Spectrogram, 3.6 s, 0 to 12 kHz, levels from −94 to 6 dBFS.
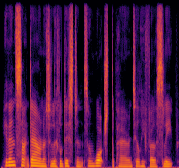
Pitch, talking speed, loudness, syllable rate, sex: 175 Hz, 265 wpm, -21 LUFS, 6.5 syllables/s, female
